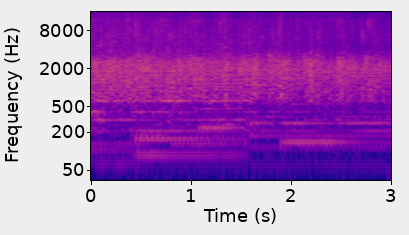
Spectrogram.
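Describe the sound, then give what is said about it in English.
An audience gives God a hand clap offering, a dense, steady wash of applause that fills all three seconds, with sustained organ or keyboard chords playing underneath. “Come on, give God a good hand clap offering.”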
